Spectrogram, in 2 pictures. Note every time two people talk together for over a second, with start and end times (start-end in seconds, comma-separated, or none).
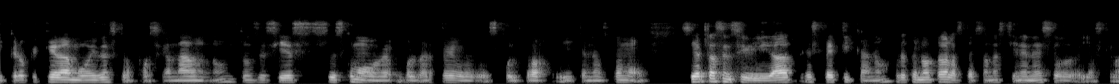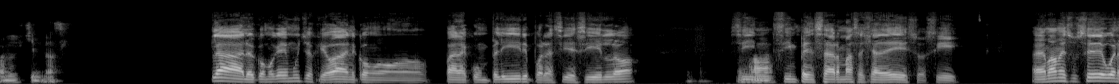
none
